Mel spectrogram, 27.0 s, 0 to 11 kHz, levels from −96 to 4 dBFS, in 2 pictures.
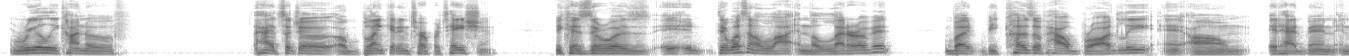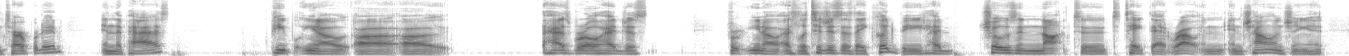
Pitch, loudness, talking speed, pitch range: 110 Hz, -36 LUFS, 145 wpm, 100-120 Hz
